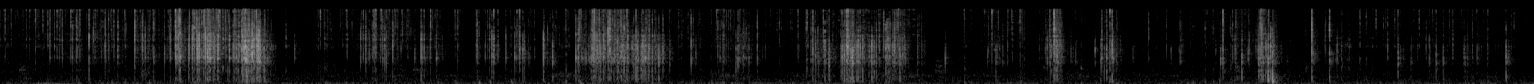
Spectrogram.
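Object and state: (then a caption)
Bar soap being scraped into cubes. A metal blade scrapes small cubes off the surface of a solid oval bar of blue, pink and purple swirled soap, held in the palm and pre-scored in a grid, and the cubes fall into the hand. The sound is a run of dry, bright crunching and crumbling scrapes with almost no low end and no ring, swelling into louder, denser bursts between quieter crackles.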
